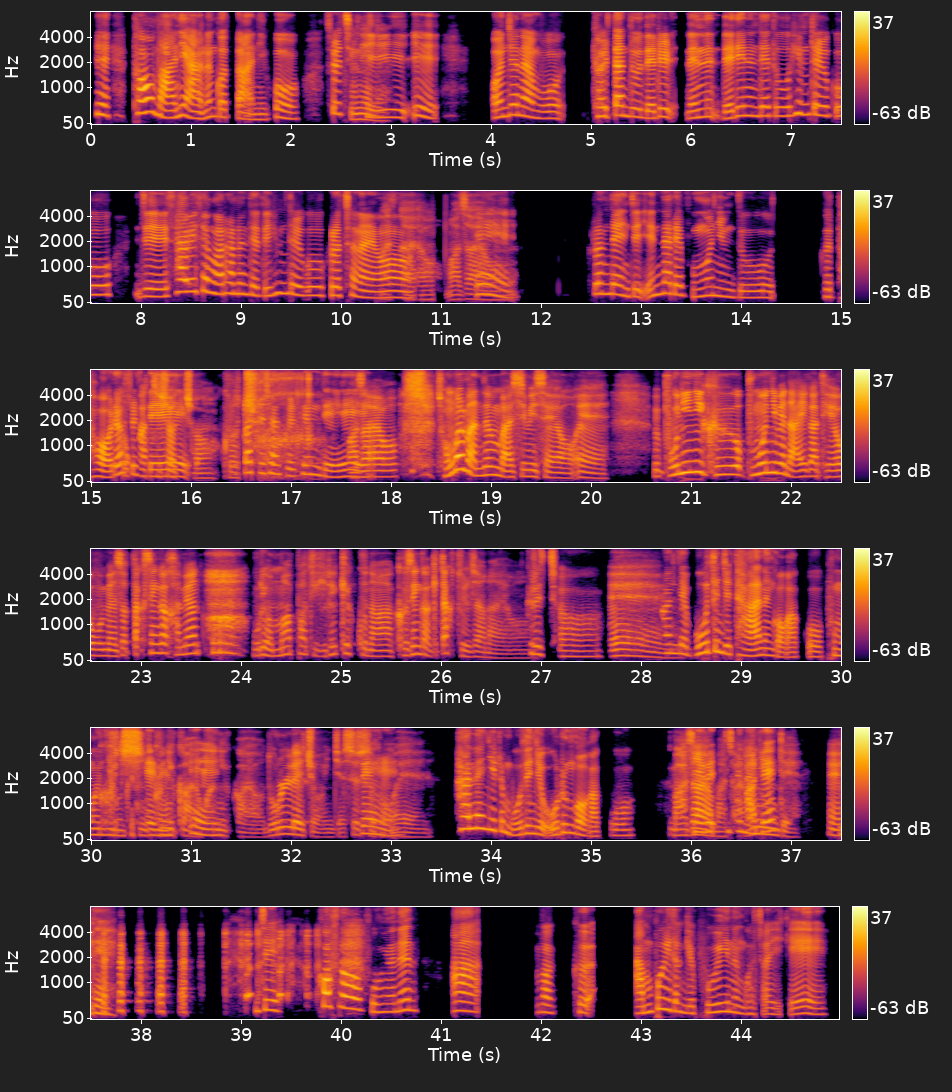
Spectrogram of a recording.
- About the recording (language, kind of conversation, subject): Korean, podcast, 가족의 과도한 기대를 어떻게 현명하게 다루면 좋을까요?
- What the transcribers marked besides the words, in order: other background noise; gasp; laugh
